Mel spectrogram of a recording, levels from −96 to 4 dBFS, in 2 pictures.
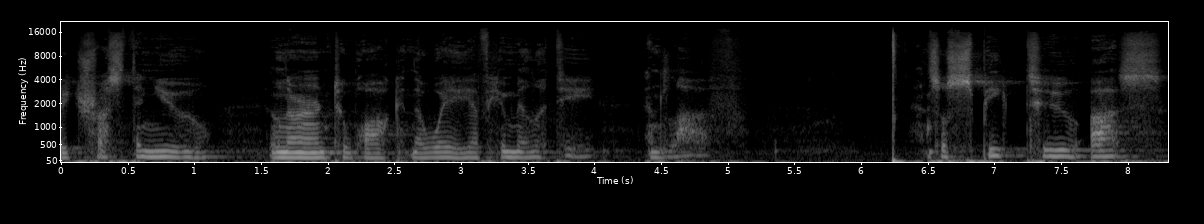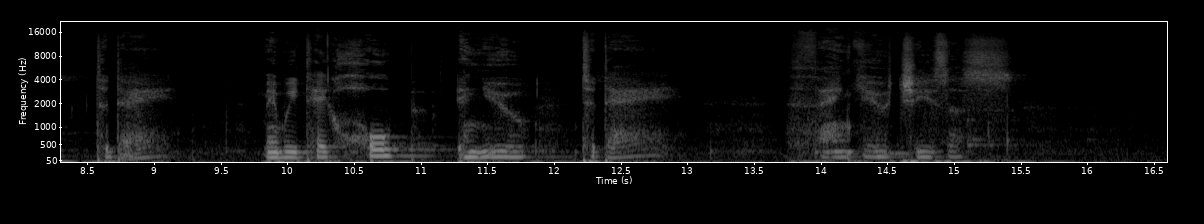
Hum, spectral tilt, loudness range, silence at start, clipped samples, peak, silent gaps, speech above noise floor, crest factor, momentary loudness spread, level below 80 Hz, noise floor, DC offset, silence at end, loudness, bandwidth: none; -4.5 dB/octave; 9 LU; 0 s; under 0.1%; -30 dBFS; none; 32 dB; 24 dB; 19 LU; -70 dBFS; -82 dBFS; under 0.1%; 0.8 s; -51 LUFS; 18 kHz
